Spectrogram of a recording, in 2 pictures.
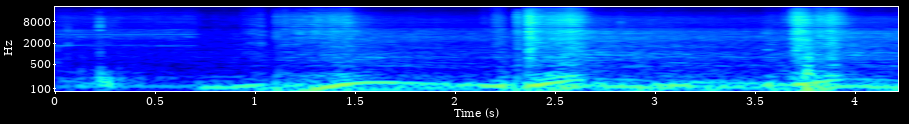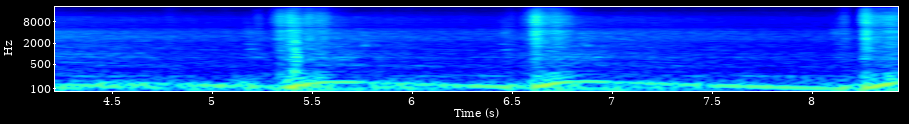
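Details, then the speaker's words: Land Rover Discovery 1 junkyard truck, not run for a year, after immobiliser and alarm bypass, heard near exhaust: repeated throttle blips each ending with a sharp crack as revs drop, exhaust backfiring on overrun. "There's still a backfire on it. We'll bring it round to the back to the exhaust system. Maybe you'll hear it a little bit better."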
